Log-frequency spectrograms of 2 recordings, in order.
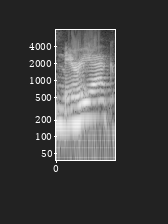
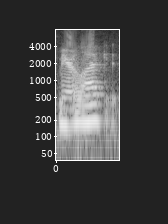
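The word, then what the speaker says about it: Marillac Hall: I moved into Marilac Hall. It's actually pronounced Mariac, but everyone says Marilac.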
